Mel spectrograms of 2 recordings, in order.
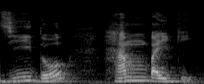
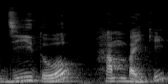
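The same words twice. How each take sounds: The two takes are said the same way.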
